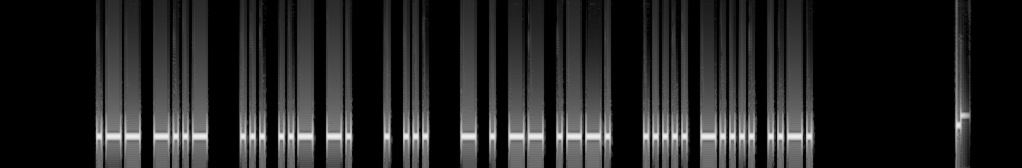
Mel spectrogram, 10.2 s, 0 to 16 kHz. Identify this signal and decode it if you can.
Morse code, heard as a keyed tone, about 25 wpm, 700 Hz. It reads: WX SUN ES TEMP 56F
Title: Practice QSO - Exchange 2 - Info - 25wpm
